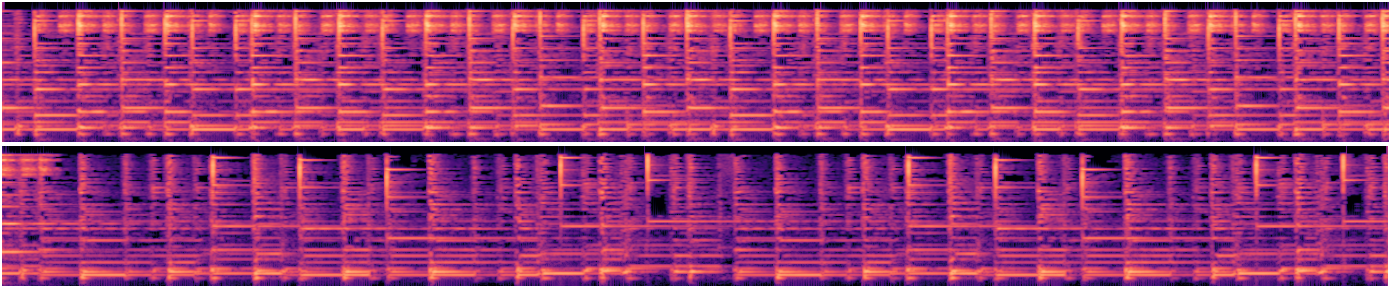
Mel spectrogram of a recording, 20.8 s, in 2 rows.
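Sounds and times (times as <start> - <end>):
piano: 0.0 - 14.2
ukulele: 0.0 - 20.8
tambourine: 0.3 - 10.8.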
